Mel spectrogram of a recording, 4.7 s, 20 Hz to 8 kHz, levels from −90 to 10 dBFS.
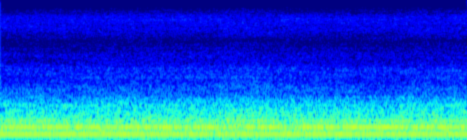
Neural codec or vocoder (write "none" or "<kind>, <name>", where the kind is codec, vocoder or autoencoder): none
